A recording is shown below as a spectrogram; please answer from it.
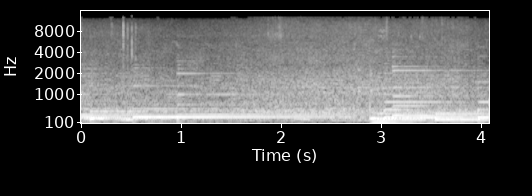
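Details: Soft plucked guitar music over a low background hiss, with no animal voice.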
